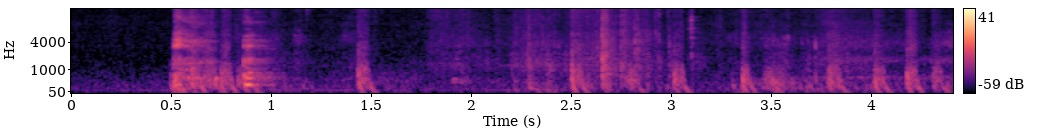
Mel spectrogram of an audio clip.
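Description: A single explosive sneeze in a quiet room, followed by soft sniffs and small mouth noises; an induced sneeze.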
